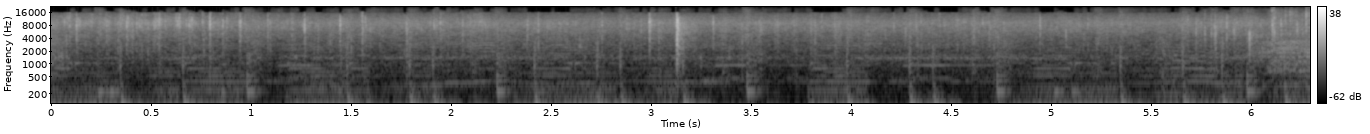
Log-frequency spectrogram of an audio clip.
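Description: Korean pancakes fry in a hot pan with a steady, close sizzle and crackle throughout, a few brief spikes of spattering oil rising over the continuous hiss.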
